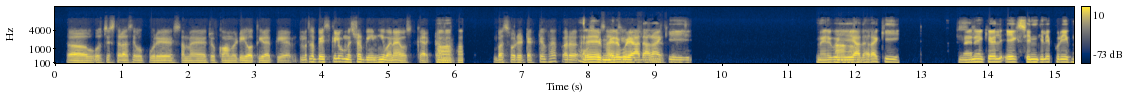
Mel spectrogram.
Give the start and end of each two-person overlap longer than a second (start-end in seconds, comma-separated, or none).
7.9-9.4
